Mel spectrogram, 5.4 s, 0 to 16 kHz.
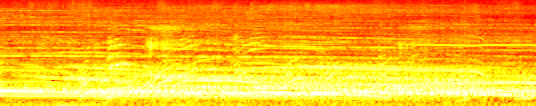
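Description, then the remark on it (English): A chorus of many voices howls together like a wolf pack, overlapping rising and falling wails filling the whole stretch, loud with no talking. “We howl for you, Cutter, blood of 10 chiefs.”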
